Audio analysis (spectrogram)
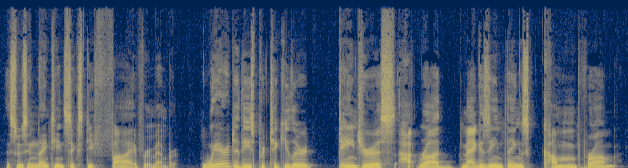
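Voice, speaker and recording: Male host, dry close recording, gravelly edge; deadpan, mock-solemn, wordy banter. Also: on the high side, moderate pace, no echo. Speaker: podcast host. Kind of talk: wry scripted commentary with banter.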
